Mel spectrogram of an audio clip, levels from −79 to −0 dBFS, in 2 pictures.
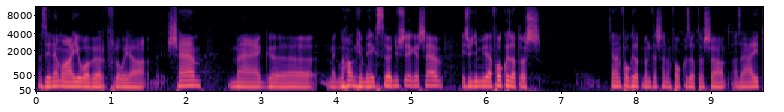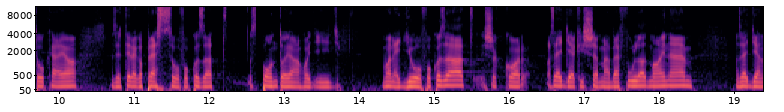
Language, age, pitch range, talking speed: Hungarian, 20-39, 125-145 Hz, 140 wpm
